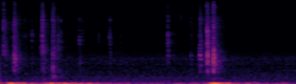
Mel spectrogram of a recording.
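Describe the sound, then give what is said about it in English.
Computer keyboard typing as a name is entered into a search. A few quick clusters of crisp, clicky keystrokes are broken by short pauses, over a faint low hum. “I've heard that it's, what's her name, something West. Let me type it in.”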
